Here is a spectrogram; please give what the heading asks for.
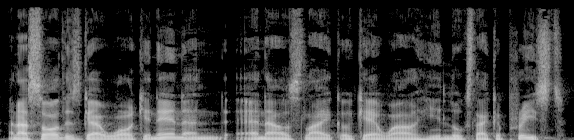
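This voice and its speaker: A man, a guest telling a personal story in an unhurried way with many fillers. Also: low voice, steady tone. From Cameroon.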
